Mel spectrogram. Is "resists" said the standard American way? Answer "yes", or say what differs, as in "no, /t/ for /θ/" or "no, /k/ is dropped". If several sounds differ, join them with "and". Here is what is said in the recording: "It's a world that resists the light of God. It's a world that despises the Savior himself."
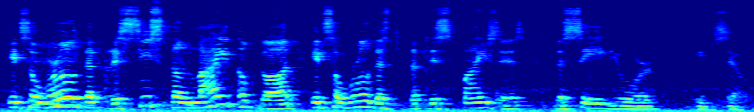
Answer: no, /s/ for /z/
